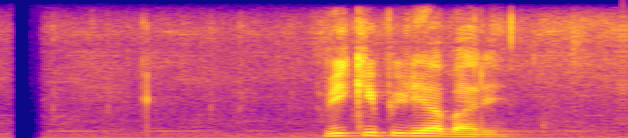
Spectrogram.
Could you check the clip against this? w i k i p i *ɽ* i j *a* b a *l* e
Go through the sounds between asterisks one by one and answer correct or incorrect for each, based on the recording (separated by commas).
correct, correct, incorrect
